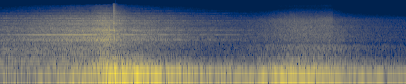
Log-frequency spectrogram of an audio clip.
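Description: Logo-intro sound effects: a rising swell builds to a sharp hit with a deep boom about a second in, then a low rumble and a whoosh around three seconds in that fades away.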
